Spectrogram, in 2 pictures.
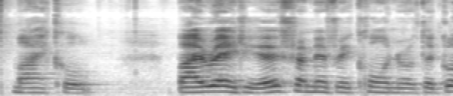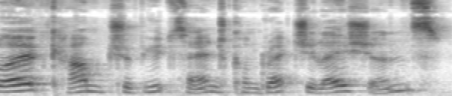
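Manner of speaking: ordinary talk, nothing marked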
